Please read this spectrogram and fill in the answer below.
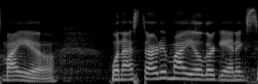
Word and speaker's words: Mielle: When I started Myel, and it's pronounced Myel. People pronounce it wrong all the time, but it's okay. It's pronounced Myel.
